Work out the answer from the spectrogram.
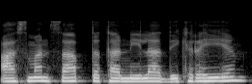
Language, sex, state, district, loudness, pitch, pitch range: Hindi, male, Jharkhand, Ranchi, -14 LUFS, 150 Hz, 145-160 Hz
